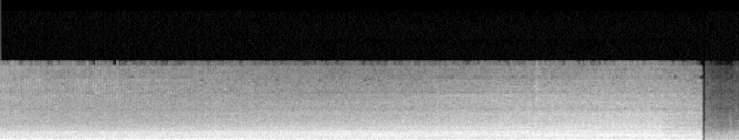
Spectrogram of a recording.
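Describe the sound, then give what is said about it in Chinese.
Snow removal trucks sweep snow from the road, rumbling steadily: a loud continuous engine roar mixed with a broad hissing scrape that holds for about nine seconds and then cuts off abruptly. No one speaks. “今天路上的除雪车都在扫雪呢。”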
